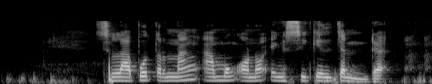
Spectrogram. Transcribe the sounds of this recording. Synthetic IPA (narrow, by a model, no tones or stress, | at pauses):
səlapʊt̪rnaŋamʊŋʔɔnɔʔɪŋsikɪlt͡ʃənɖaʔ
